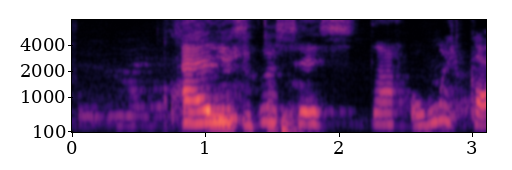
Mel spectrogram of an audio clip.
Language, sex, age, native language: Icelandic, female, 8, Icelandic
